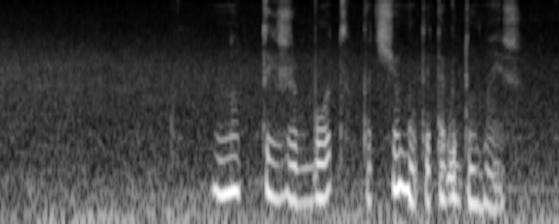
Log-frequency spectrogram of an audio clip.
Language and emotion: Russian, neutral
